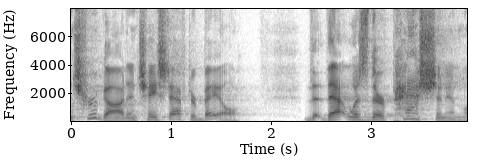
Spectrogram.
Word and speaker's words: Baal: Now, Baal is Baal, if you want to pronounce it the correct way, in the Old Testament.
